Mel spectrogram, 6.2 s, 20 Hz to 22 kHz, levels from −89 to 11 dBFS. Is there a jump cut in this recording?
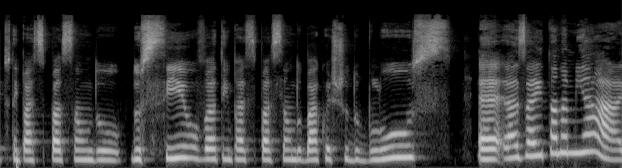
yes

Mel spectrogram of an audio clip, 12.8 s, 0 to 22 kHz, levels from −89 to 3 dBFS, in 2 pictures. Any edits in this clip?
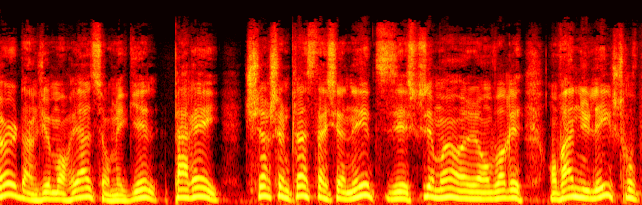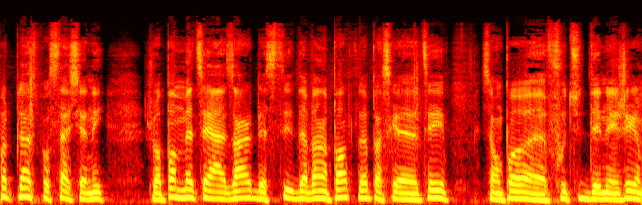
no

